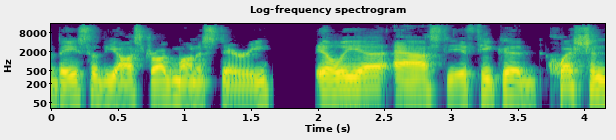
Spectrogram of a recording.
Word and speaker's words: Ilija: First one that picked up the phone was a gentleman named Ilija Mušković, and his name is spelled I-L-I-J-A, which ironically looks a little bit like Elijah, but it is Ilija.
